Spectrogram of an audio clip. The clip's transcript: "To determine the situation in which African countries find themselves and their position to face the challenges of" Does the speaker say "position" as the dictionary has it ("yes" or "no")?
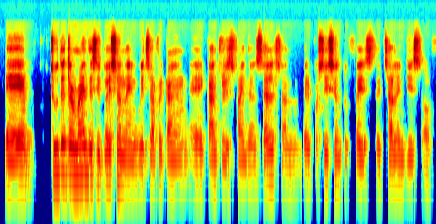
no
